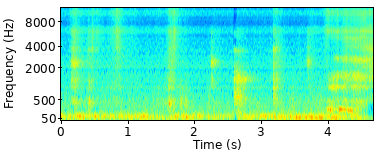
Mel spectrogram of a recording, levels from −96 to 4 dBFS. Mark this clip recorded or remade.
remade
